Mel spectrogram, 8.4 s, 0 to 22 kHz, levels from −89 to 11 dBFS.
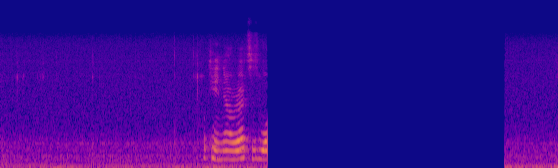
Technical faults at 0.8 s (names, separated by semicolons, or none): none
